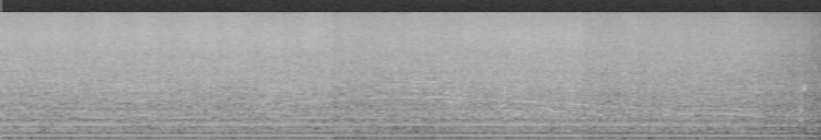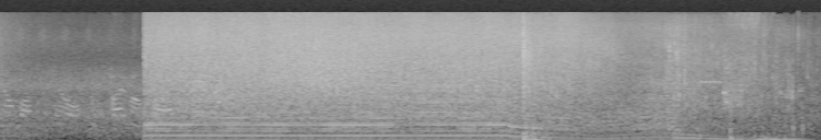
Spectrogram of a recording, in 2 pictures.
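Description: Water sprays and hisses behind a speeding boat.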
